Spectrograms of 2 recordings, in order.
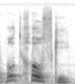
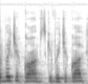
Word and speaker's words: Wojciechowski: Sim, é uma paroxítona, né? Mas em polonês é mais difícil ainda, porque em polonês é Wojciechowski. Nossa! Então é quase impronunciável. Então o pessoal no Brasil, olhando assim o sobrenome, o pessoal começou a dizer Wojciechowski. E daí pegou, não tem como falar de outro jeito aqui.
